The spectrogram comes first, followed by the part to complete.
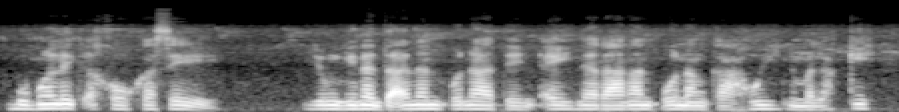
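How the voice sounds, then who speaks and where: A man's voice: medium pitch, little pitch movement, fast, a little mellow, muffled recording. A man filming a ghost-hunting vlog in a forest outdoors, speaking straight to his viewers in a suspenseful, wary way. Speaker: ghost hunter vlogger.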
